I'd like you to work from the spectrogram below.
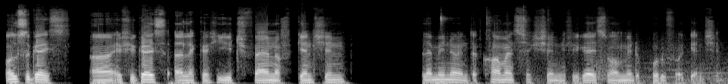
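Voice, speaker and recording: A man's voice: lowish voice, steady tone, a little fast, darkish tone, poor audio. A man streaming a video game, giving casual live commentary as he plays. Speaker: gaming streamer.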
